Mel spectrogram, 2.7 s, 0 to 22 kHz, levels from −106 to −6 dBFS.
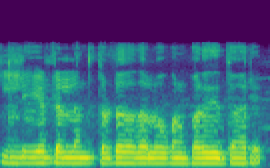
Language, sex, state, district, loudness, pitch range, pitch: Kannada, male, Karnataka, Koppal, -15 LUFS, 125-130 Hz, 130 Hz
